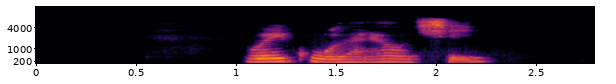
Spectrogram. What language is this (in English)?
Chinese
